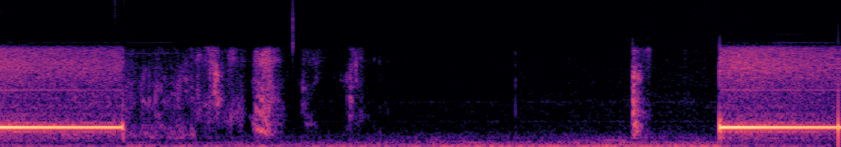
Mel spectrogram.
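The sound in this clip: A telephone call goes unanswered. A steady, single-pitched ringing tone sounds briefly, then there are about four seconds of near silence with a few faint noises before the same tone returns.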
